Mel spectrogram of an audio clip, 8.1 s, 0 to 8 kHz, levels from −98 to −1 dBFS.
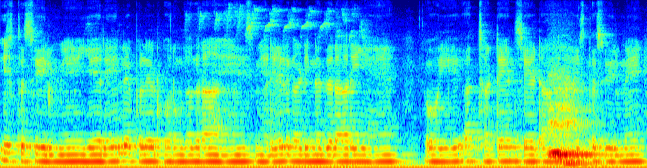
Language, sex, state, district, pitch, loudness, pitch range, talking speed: Hindi, male, Rajasthan, Bikaner, 120 Hz, -20 LUFS, 120-125 Hz, 190 wpm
